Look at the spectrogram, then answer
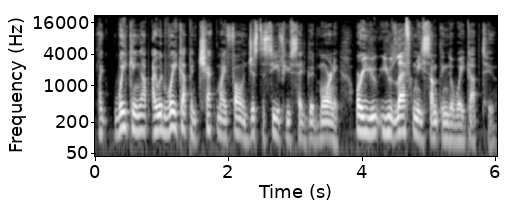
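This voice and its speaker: A man playing an earnest, wounded boyfriend in an intimate roleplay, speaking in a halting, confiding way. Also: medium pitch, natural voice. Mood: fond, nostalgic.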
